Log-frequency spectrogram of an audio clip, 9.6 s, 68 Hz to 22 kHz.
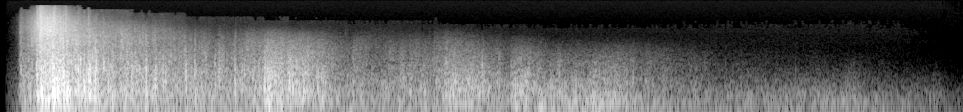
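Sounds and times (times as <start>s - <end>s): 
cracking thunder: 0.2s - 7.6s.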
